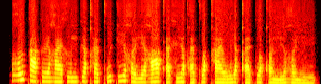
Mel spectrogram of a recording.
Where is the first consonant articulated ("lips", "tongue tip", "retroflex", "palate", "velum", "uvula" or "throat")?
uvula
